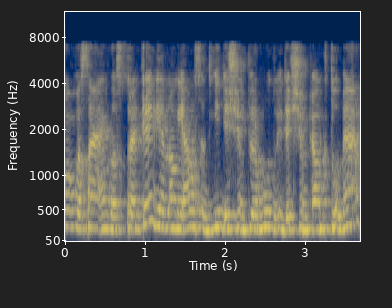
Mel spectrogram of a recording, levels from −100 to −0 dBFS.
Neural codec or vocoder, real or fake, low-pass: codec, 16 kHz, 4 kbps, FunCodec, trained on Chinese and English, 50 frames a second; fake; 7.2 kHz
